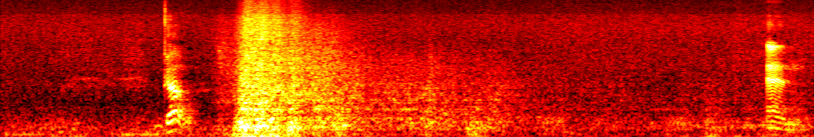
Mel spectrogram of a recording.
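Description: Thunder rumbles during a thunderstorm, with a loud rolling crack that fades slowly into a low background of steady rain. A voice speaks briefly.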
